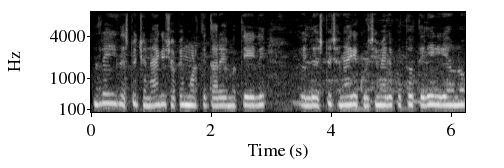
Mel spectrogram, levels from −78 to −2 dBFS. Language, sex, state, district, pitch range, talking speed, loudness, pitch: Kannada, male, Karnataka, Bijapur, 190-205 Hz, 145 wpm, -19 LUFS, 195 Hz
